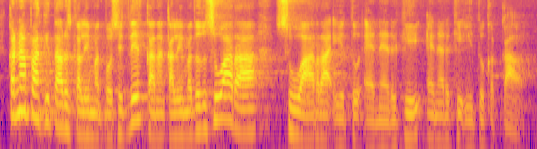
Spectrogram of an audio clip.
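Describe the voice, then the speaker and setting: A man's voice: mid-range voice, expressive, quick pace, sharp tone. A male pastor preaching a sermon in a church, speaking in a folksy way and asking his listeners questions.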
